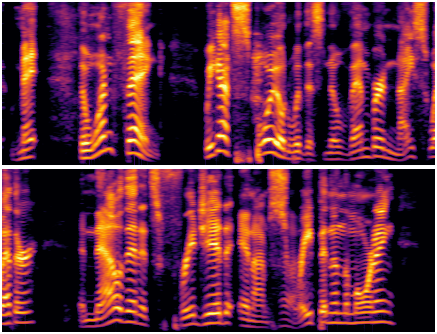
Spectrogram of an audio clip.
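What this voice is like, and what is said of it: Pittsburgh Yinzer accent. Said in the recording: “that bad Yinzer accent again ... that bad Yinzer accent”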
